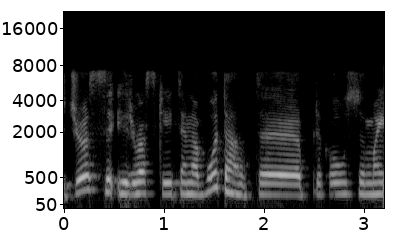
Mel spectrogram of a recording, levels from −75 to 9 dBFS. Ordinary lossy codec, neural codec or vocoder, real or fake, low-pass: Opus, 32 kbps; codec, 16 kHz, 1 kbps, X-Codec, HuBERT features, trained on balanced general audio; fake; 7.2 kHz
